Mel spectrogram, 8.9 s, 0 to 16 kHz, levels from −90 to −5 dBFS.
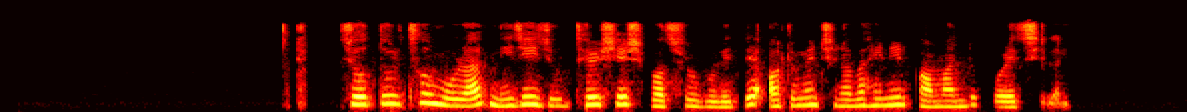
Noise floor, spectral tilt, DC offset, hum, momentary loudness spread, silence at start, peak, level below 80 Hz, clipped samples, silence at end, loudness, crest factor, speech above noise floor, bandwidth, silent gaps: -85 dBFS; -5 dB/octave; under 0.1%; none; 19 LU; 2.25 s; -8 dBFS; -72 dBFS; under 0.1%; 0.9 s; -27 LUFS; 20 dB; 60 dB; 7.8 kHz; none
